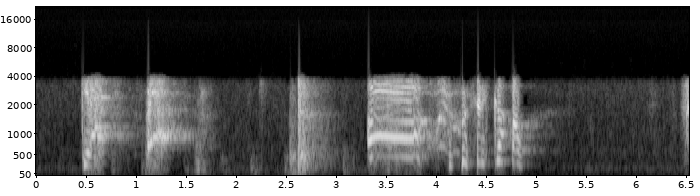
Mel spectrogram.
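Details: Puppy mystified by a popped balloon, indoors: several loud barks and yelps with a brief whining, tonal element in the middle, mixed with a person's voice speaking nearby.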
